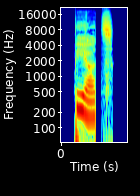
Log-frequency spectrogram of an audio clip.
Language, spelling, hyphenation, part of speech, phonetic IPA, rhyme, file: Hungarian, piac, pi‧ac, noun, [ˈpijɒt͡s], -ɒt͡s, Hu-piac.ogg
- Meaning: market, marketplace (city square or other fairly spacious site where traders set up stalls and buyers browse the merchandise)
